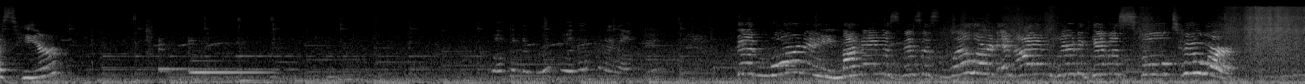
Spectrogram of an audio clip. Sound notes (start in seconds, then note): 1.6 door bell; 4.5 voice from speaker; 9.1 sound of pompoms shaking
